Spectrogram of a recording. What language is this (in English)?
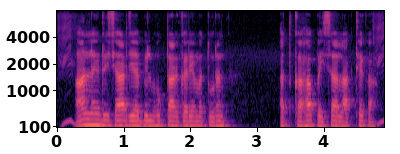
Chhattisgarhi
